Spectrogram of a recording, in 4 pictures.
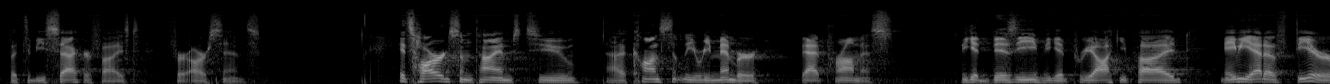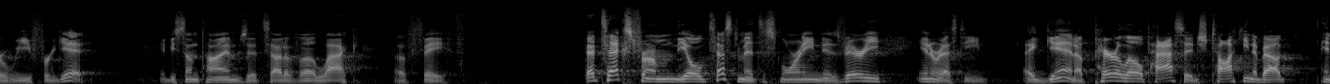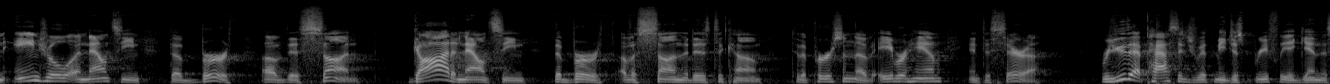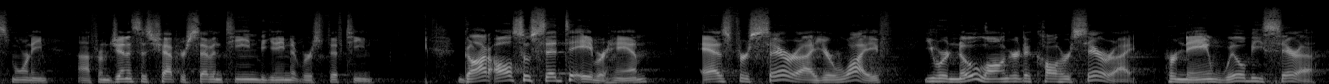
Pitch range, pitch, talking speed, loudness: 95-130 Hz, 105 Hz, 140 wpm, -32 LUFS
